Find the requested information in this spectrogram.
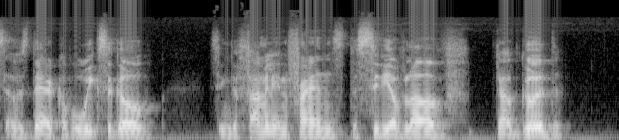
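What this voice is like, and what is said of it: French accent. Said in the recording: “The accent is French because I'm from Paris.”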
